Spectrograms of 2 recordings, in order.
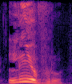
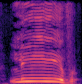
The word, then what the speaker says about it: livro: Livro. Livro. Observa que o li é a sílaba mais forte.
